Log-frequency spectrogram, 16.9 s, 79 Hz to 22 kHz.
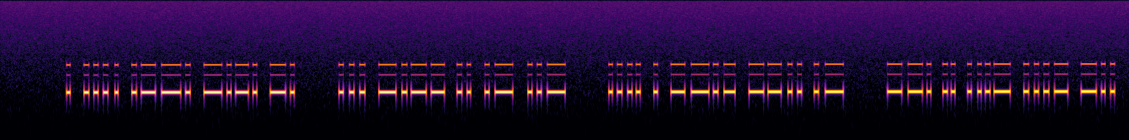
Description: Morse code, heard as a keyed tone, hand-sent with a straight key, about 17 wpm, 550 Hz. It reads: EHPCN SYIAU HEQZA GIVVD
